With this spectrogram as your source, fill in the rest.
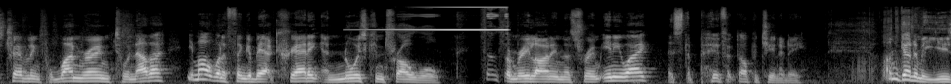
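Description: At 3.43 s a loudspeaker feedback squeal begins: a microphone is picking up the loudspeaker it feeds, and at 5.1 kHz the loop gain rises above one, so that frequency feeds on itself. The tone swells over roughly one and a half seconds to around 5 dB above the rest of the sound, then stops at 5.11 s. A spectrogram shows one thin horizontal line at 5.1 kHz brightening steadily, and the waveform envelope grows across that span.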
